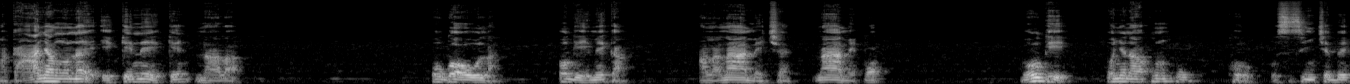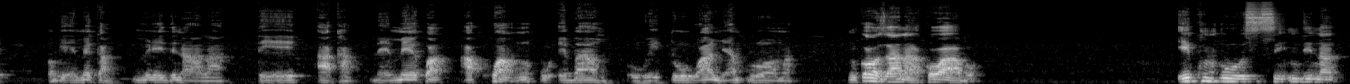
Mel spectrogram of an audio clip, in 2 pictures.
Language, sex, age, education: Igbo, male, 30-45, tertiary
